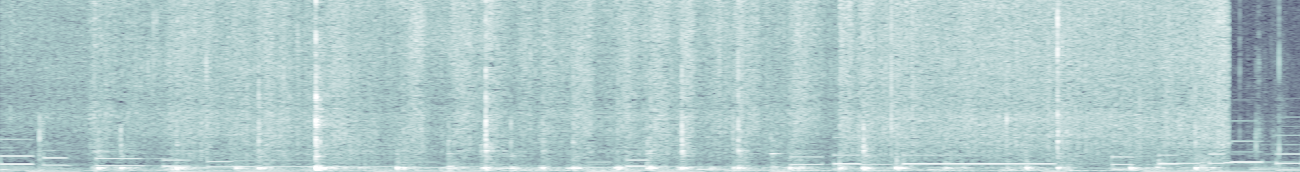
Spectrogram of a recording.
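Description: Julienned carrots sizzling as they are stir-fried in a nonstick frying pan, with wooden chopsticks tossing them and clicking against the pan. The sizzle cuts off suddenly near the end.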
